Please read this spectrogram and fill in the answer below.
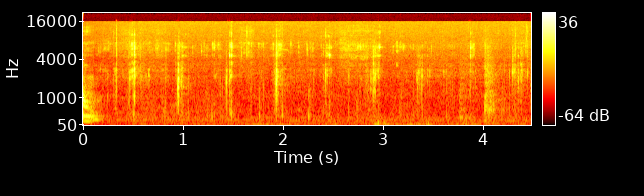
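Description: A person chewing a mouthful of food with the mouth closed, close to the microphone. It comes as an irregular scatter of short, soft mouth clicks and snaps.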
